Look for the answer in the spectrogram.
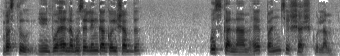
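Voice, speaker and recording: A man's voice: a little high, a little slow, warm tone. Man teaching Sanskrit grammar. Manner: patient, explains with everyday examples and asides. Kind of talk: informal classroom explanation.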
